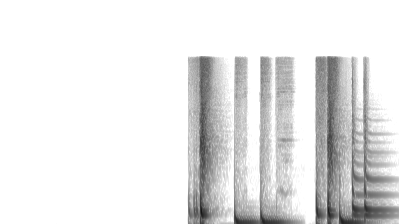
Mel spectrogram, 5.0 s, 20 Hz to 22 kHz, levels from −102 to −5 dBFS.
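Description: Throughout the music, a rough, hissy haze and a smeared, underwater quality point to Nellymoser compression, likely at around 32 kbps. Nothing is heard above 7.7 kHz. At 3.25 s, pre-echo appears: a brief hiss lasting about 13 ms leaks ahead of a sharp attack, softening its onset.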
